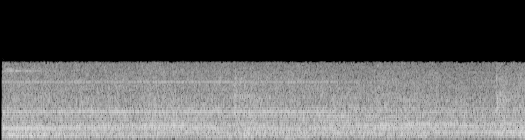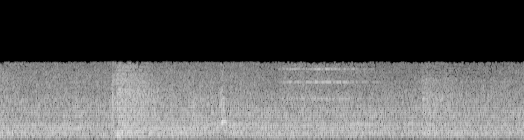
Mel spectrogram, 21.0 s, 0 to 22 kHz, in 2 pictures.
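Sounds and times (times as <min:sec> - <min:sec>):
whining pump tones: 0:00.0 - 0:12.8
hydraulic baler machine drone: 0:00.0 - 0:20.9.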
